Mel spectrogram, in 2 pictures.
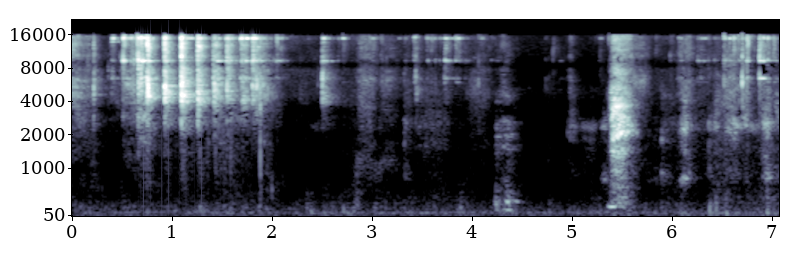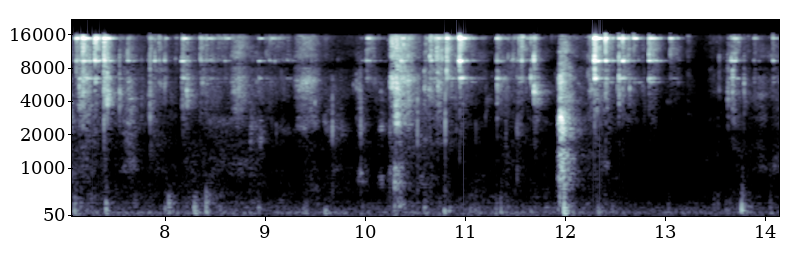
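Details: Two pet dogs, a Chug and a Chihuahua named Sausage and Weenie, play-fighting indoors: raspy, wheezy snorts and short noisy growl bursts come in scattered clusters, loudest near the start and again toward the end, with a person's voice urging them on.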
